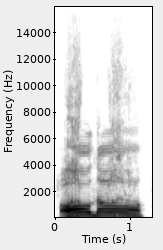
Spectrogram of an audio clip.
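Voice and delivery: high, wailing mock French accent; hammed-up French wail. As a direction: lament theatrically in a fake French accent. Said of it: "my stereotypical accent that is horrible".

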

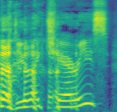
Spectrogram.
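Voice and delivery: high, loud, laughing; hammed-up sweet doctor voice; mock doctor. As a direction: coax like a creepy doctor. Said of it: "And he said".

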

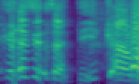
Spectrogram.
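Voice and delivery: high laughing thanks; laughing sarcastically. Retold or imitated. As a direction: laugh it out, mock grateful. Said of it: "Y yo".

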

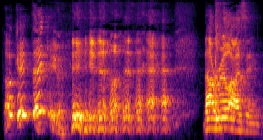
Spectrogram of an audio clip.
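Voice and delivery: giggling, high-pitched, flustered thanks; laughing. Retold or imitated. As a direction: squeak it out, laughing at yourself. Retelling awkward gift acceptance.

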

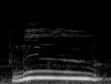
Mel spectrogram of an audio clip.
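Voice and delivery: long, high moo; cow moo. Acted. Storyteller voicing the moo hitched back onto cow, long high moo.

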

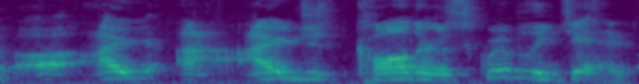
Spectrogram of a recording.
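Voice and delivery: sheepish excuse. Retold or imitated. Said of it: "I'm like".

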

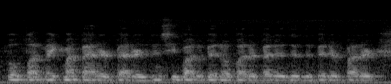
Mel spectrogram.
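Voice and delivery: fast, even recitation of a tongue twister; rapid tongue twister. Shown as a demonstration. Reciting a tongue twister fast to open the show. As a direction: rattle it off fast.

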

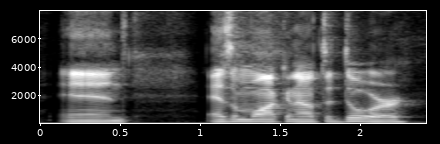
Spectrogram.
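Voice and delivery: ordinary delivery

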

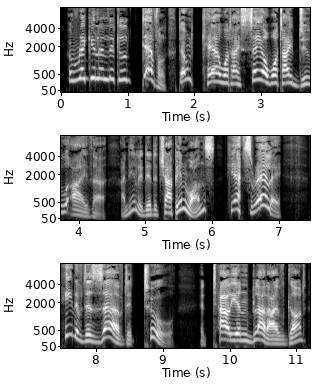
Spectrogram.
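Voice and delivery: a hint of a cheeky little devil; lively girl boasting.

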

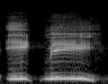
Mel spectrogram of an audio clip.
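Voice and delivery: high, loud shout of a hungry loaf; bread shouting. Pretend. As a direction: let the bread yell at you. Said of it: "bread is shouting at you".

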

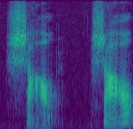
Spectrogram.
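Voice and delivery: slow, drawn-out 少 in a dipping third tone; careful pronunciation. Shown as a demonstration. Teacher repeating 少 for learners, slow and careful. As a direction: sound out 少 slowly, starting on a clear SH. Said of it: "Let's say it one more time".

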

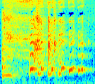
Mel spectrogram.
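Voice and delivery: sehr hohes, lautes Lachen; schallendes Lachen. Real, not acted. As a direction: sich kaputtlachen. Lacht über Zoe im Bad. (sehr hohes, schallendes Gelächter)

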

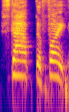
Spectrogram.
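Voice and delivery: high, slow yelled plea; mock yell to stop the fight; imitating a yell. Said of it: "Paul Felder was yelling".

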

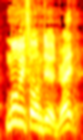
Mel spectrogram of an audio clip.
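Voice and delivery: normal talking voice

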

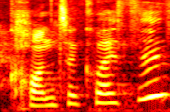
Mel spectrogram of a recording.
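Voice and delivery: "consequences" coming out a little weirdly; oddly said word. Real, not acted. Host on always thinking ahead, "consequences" said weirdly with something in the mouth. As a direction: stumble oddly over the sound of "consequences". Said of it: "I said that really weirdly".

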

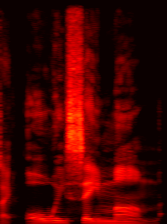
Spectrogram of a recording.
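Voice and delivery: loud, slow stress on "say mom"; emphatic insistence. Real, not acted. Podcaster insisting on the family word, emphatic.

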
